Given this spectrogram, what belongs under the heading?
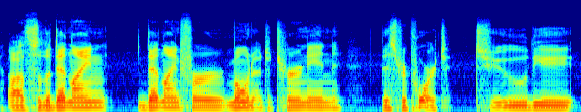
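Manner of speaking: usual speaking voice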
